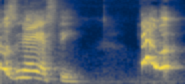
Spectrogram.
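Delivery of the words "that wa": very high squeaked start; squeal of disgust. Real, not acted. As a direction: shriek it out in disgust. Repeats reaction in disgust.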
